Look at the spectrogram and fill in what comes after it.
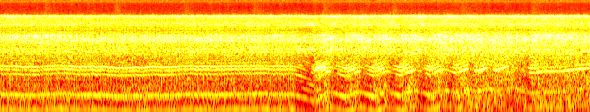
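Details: Small Chinese two-stroke chainsaw engine that previously would not start without priming, now buzzing steadily at fast idle with a few quick throttle blips and settling back; starting and running normally after repair.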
